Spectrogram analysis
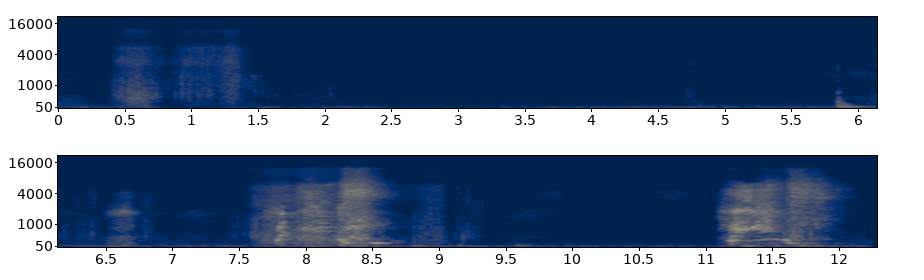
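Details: Allergy sufferer woken from sleep by fall allergies, sneezing nonstop; quiet sniffing and breaths, then two loud bursts of sneezing a few seconds apart: allergic sneezing.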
